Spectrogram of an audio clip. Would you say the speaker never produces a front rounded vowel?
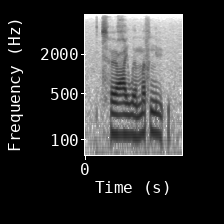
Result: no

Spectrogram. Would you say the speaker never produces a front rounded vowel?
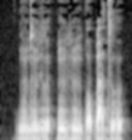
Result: yes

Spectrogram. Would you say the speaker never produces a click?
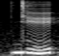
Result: yes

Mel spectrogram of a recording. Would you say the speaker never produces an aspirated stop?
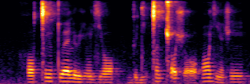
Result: yes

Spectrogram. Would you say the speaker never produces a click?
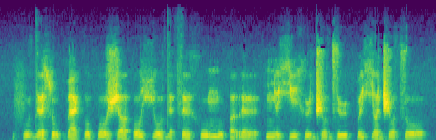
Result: yes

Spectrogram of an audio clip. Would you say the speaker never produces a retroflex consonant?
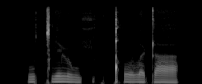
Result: no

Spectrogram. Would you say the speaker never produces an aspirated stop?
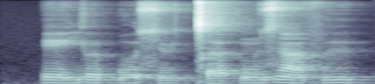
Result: yes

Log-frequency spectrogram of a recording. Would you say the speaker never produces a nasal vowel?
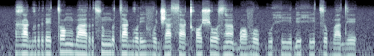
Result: no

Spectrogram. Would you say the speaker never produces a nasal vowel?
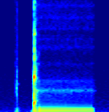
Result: yes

